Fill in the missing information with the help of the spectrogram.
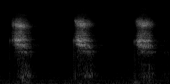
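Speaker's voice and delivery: "ch" released as a voiceless burst; voiceless ch demo. Shown as a demonstration. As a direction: snap out ch with no voice. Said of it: "and C H".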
